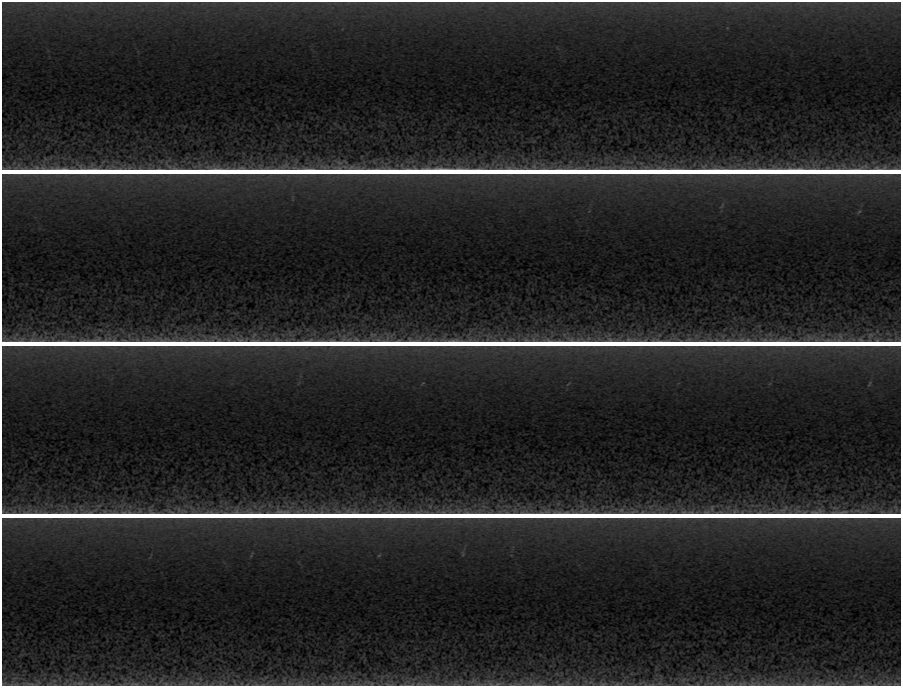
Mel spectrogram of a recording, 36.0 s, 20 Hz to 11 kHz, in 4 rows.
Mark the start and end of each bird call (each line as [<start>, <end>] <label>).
[11.76, 11.96] White-crowned Sparrow (Zonotrichia leucophrys)
[16.06, 16.36] White-crowned Sparrow (Zonotrichia leucophrys)
[17.46, 17.66] White-crowned Sparrow (Zonotrichia leucophrys)
[22.06, 22.36] White-crowned Sparrow (Zonotrichia leucophrys)
[23.46, 23.76] White-crowned Sparrow (Zonotrichia leucophrys)
[26.56, 26.86] White-crowned Sparrow (Zonotrichia leucophrys)
[29.26, 29.86] White-crowned Sparrow (Zonotrichia leucophrys)
[30.66, 30.96] White-crowned Sparrow (Zonotrichia leucophrys)
[31.46, 32.16] unidentified bird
